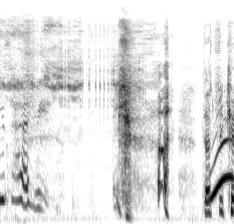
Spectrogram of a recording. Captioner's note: drag Noise; laughter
